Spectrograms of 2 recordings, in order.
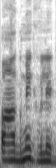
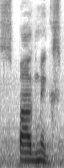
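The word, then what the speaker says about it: Spangmik: पांगमिक विलेज, स्पागमिक भी बोल देते हैं, बट एक्चुअली प्रोनाउंसिएशन है पांगमिक विलेज है।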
